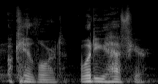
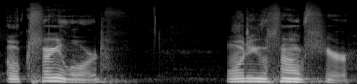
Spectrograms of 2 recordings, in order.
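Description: First: Hushed, softer prayer to the Lord; quiet prayer. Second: Grudging, hesitant plea with Okay drawn out; reluctant prayer. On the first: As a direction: say it softly like a calm prayer. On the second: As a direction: pray it like you'd rather not. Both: Shown as a demonstration. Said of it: "it was more like this".

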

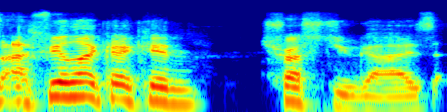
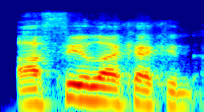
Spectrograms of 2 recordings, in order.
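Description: First: Said in the usual way. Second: Put-on accidental Cockney accent for a character. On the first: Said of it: "I don't know why I'm doing". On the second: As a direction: slip into a light Cockney lilt. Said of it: "I'm doing a Cockney accent".

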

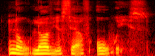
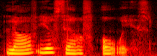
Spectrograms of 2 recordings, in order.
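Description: First: Louder, firm self-correction. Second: Slow, sincere restatement; slow sincere repeat. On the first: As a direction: say it firmly, correcting yourself. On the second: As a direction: let it land slowly and sincerely. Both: Shown as a demonstration.

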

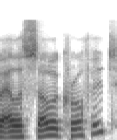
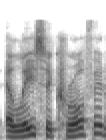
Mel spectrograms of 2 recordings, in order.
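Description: First: Elisoa said as "ella-SO-a", higher and questioning; tentative second guess at the name Elisoa; unsure pronunciation. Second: Elisa said as "eh-LEE-sa"; tentative reading of the name Elisa; unsure pronunciation. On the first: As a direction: stumble through Elisoa as an alternative reading. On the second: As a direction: try Elisa with a stressed LEE in the middle. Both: Real, not acted. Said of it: "is the pronunciation".

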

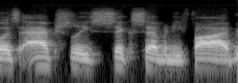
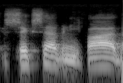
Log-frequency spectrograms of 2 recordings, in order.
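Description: First: Said in the usual way. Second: Softly surprised, rising at the end; mild puzzled question, acted out; questioning echo. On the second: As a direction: query the price, caught off guard. Shopper's startled echo of the price.

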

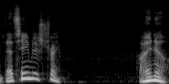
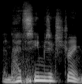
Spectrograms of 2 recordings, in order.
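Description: First: High mock. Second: Said in the usual way. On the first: Real, not acted. Repeated phrase.

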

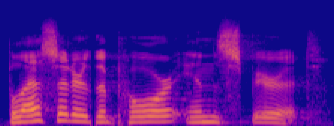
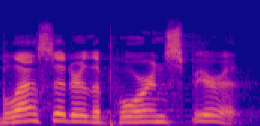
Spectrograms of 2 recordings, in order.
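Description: First: Slower, weighty second reading, "Blessed" drawn out; slow repeat. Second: Blessed stressed with a falling close; first read of "Blessed are the poor in spirit", Blessed leaning in; quoting Jesus. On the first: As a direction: let it sink in slowly. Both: Shown as a demonstration. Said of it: "And he said".

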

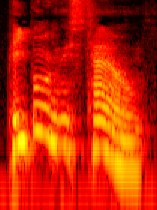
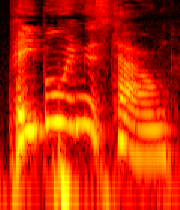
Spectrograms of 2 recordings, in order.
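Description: First: Quoting with a touch of disbelief; restrained disbelief. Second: High, indignant repeat; mock outrage. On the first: Retold or imitated. Viewer repeats film dialogue, restrained disbelief. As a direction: repeat it back, holding the outrage in. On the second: Viewer objects to film dialogue, high mock outrage. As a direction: throw the quote back in outrage.

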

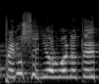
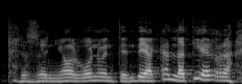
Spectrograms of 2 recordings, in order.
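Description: First: Raised protest. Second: Said in the usual way. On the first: Retold or imitated.

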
